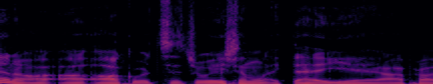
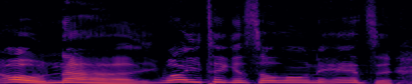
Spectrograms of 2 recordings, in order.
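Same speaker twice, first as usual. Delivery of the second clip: higher, louder pushy nagging; pushy coworker voice; 10 semitones higher, 7 dB louder than usual. Retold or imitated. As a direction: press him like a guilt-tripping coworker. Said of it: "She was like".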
